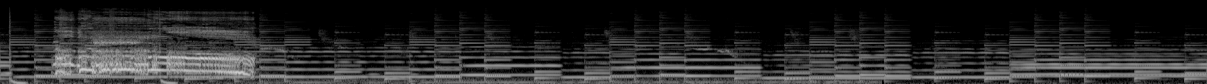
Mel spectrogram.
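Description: A rooster crows once: a single loud crow of about two seconds, starting about half a second in and falling in pitch at the end. Plucked-string background music plays underneath and on after it.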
